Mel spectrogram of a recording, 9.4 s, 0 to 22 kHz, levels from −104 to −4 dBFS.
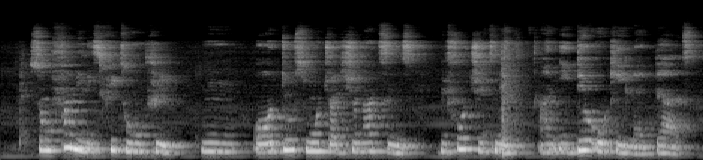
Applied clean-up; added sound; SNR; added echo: none; none; none; reverberation time 0.6 s.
